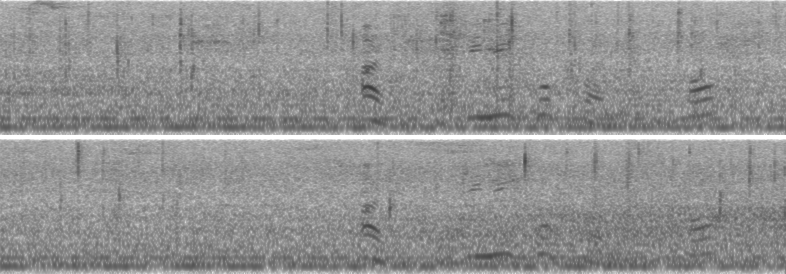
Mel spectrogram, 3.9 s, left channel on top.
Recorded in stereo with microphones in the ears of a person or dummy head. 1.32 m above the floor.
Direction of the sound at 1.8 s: 25° left (ahead or behind).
